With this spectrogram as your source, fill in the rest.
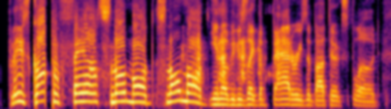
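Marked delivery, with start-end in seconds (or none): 0.1-2.6 very high, slow, drawn-out, raised voice. Retelling an urgent team radio call to the driver: imitating the Ferrari pit wall. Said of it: "the Ferrari pit wall is like".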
